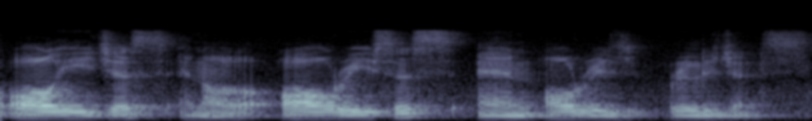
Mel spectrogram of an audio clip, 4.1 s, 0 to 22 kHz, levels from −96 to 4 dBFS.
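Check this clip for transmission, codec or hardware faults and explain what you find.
Nothing stood out on listening to this speech clip; I heard no fault to report.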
